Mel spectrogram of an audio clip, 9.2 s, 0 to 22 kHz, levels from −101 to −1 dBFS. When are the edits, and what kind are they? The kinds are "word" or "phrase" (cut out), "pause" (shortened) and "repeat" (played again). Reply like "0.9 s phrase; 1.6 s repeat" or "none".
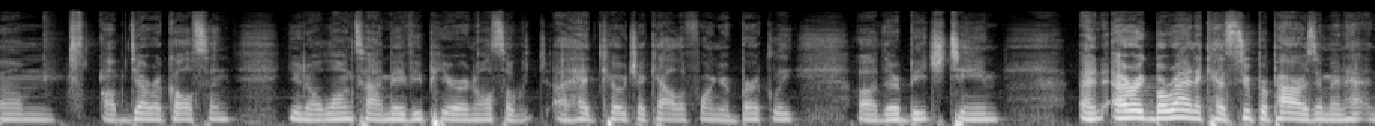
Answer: none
